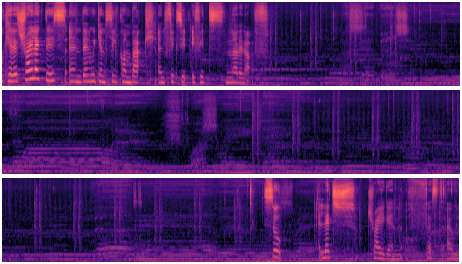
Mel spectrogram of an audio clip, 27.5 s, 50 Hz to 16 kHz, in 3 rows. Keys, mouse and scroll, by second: 0.0 Tab, 0.0 a, 2.5-3.6 drag, 3.6 middle click, 6.3 middle click, 7.0-10.1 middle drag, 10.1 Tab, 10.4 g, 14.3-17.0 right drag, 17.0 g, 17.2-18.4 middle drag, 19.0-24.4 middle drag, 19.4 g, 24.4 a, 25.4 Tab.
